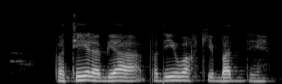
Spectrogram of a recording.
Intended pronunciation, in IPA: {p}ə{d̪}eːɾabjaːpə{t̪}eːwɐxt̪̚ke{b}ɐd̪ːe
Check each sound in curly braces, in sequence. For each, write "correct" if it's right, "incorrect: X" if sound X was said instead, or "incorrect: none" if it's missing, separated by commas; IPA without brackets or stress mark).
correct, incorrect: t̪, incorrect: d̪, correct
